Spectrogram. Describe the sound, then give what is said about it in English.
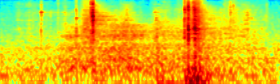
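Soft, crisp cutting snips as broccoli is cut into bite-sized pieces for a veggie pasta, two brief faint snips over quiet background hiss, with no talking. “And cutting it into bites. Sizes.”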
